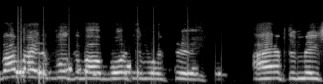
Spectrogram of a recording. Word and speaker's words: Baltimore: Well, I want to tell you, if you go book on Baltimore, you gotta learn how to pronounce Baltimore. It's Baltimore.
